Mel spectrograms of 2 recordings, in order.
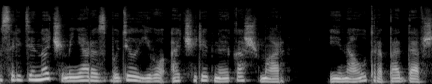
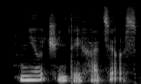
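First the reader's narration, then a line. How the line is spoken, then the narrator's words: Muttering to herself. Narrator (Russian): пробормотала, скорее себе самой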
